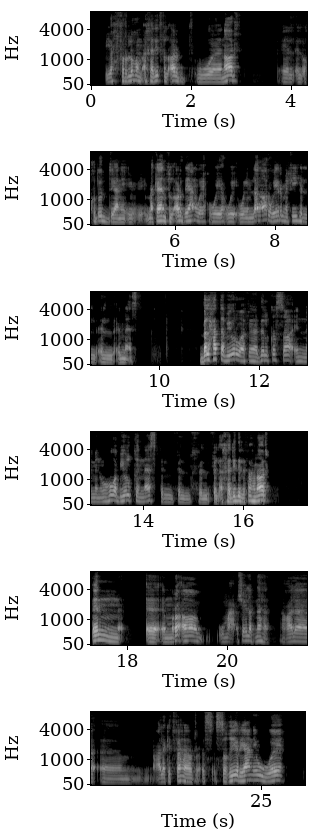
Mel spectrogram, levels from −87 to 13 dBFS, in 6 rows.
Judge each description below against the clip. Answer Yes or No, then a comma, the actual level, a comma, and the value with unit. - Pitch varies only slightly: No, wide, 5.6 semitones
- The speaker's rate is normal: Yes, average, 115 wpm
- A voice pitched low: Yes, low, 130 Hz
